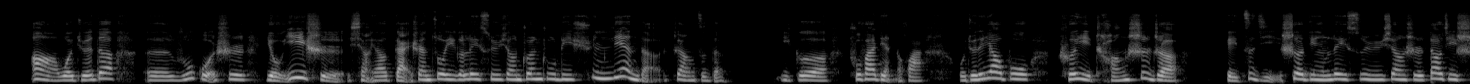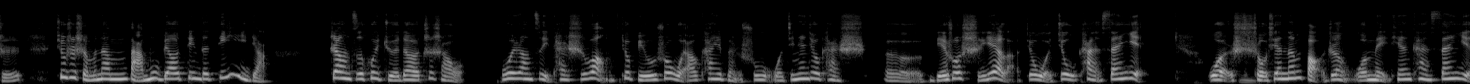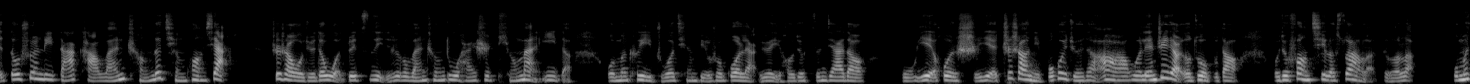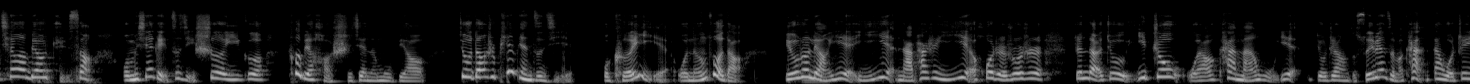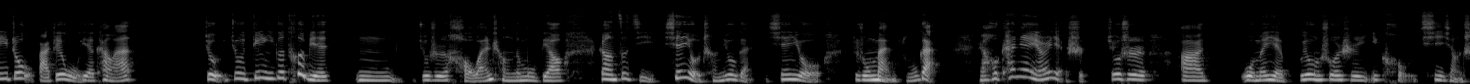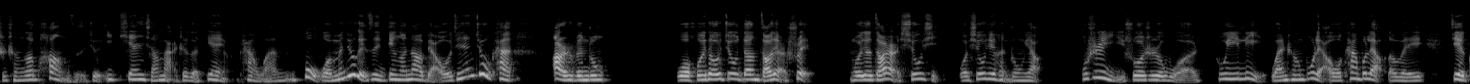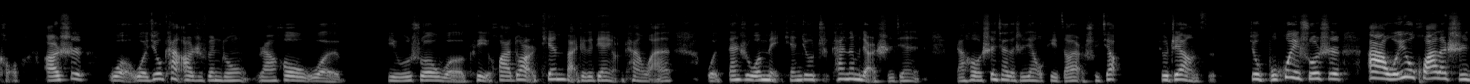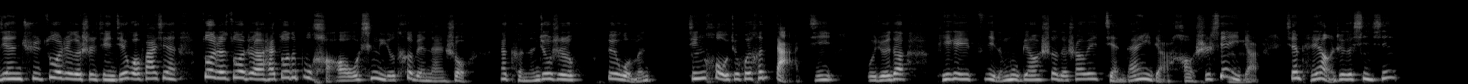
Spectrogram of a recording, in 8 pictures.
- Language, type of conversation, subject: Chinese, advice, 看电影或听音乐时总是走神怎么办？
- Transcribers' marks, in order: none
